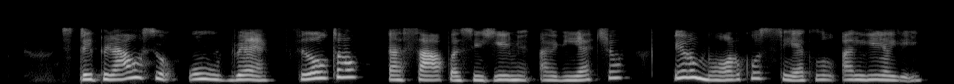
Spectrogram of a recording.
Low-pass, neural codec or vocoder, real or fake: 5.4 kHz; codec, 16 kHz, 1 kbps, FreqCodec, larger model; fake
